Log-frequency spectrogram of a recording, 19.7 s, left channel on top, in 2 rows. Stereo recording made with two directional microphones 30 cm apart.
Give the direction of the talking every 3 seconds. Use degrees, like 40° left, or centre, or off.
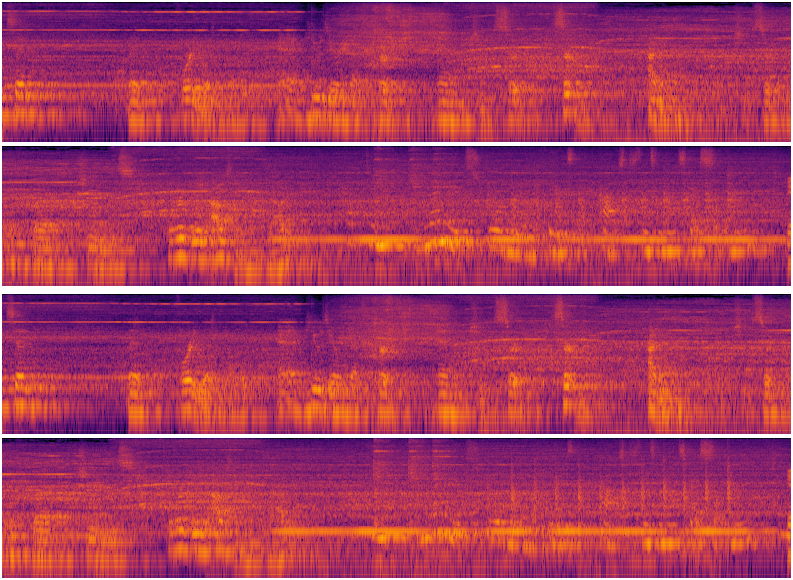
20° right, 20° right, 20° right, 10° right, 30° left, 30° left, centre.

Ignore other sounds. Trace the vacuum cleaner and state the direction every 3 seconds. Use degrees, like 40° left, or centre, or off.
20° left, 10° left, centre, 10° right, 30° right, 50° right, 60° right.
